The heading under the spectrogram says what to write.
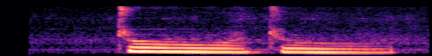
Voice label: "tuu-tuu", moore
